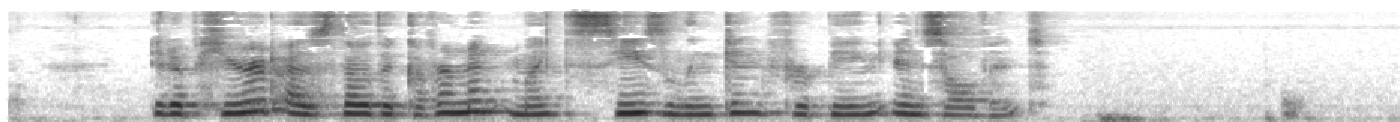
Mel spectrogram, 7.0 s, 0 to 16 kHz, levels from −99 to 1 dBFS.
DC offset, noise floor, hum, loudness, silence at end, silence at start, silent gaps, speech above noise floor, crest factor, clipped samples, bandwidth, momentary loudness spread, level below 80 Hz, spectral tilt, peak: under 0.1%; -68 dBFS; none; -25 LUFS; 0.55 s; 0.75 s; none; 43 dB; 16 dB; under 0.1%; 11.5 kHz; 12 LU; -64 dBFS; -2.5 dB/octave; -10 dBFS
